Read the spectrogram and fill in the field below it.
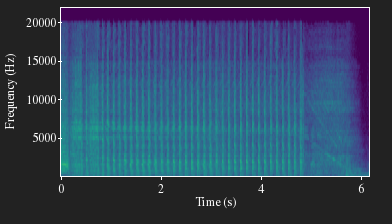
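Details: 1993 Honda Accord with hot no-start, bad fuel pump: even cranking at about six turns a second with a few weak catches that never take; runs only when carb cleaner is sprayed into the air intake.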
